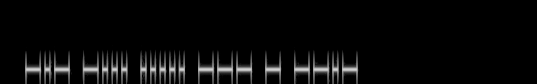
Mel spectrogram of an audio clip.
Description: Morse code, heard as a keyed tone, about 25 wpm, 700 Hz. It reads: KB5OTQ
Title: USA Call Signs 25wpm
